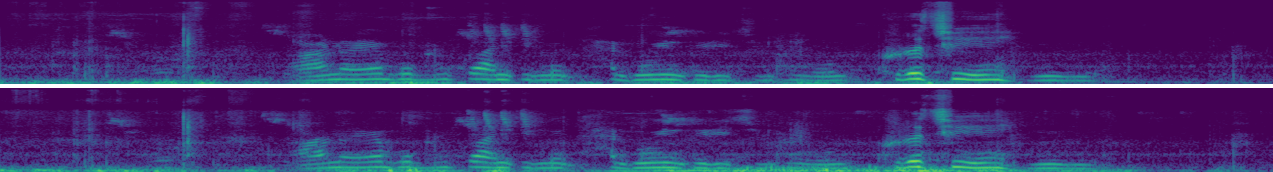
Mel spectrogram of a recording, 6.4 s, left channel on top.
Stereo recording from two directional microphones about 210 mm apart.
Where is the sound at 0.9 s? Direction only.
5° right (ahead or behind).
